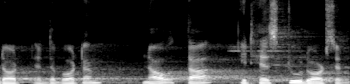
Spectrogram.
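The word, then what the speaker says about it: ت: Try to connect your tip of the tongue to the upper incor. And then read ta again. Ta. Yeah. So that's how you have to pronounce ta. You can you have to use your tip of the tongue and you have to connect this tip of the tongue to the upper incizers. That's how you can pronounce ta correctly. Okay.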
